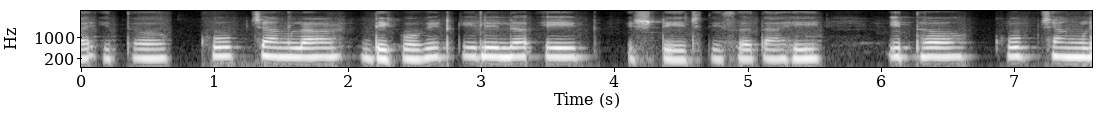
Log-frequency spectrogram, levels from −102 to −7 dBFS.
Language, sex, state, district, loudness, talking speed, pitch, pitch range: Marathi, female, Maharashtra, Gondia, -17 LUFS, 95 wpm, 230 Hz, 205-235 Hz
